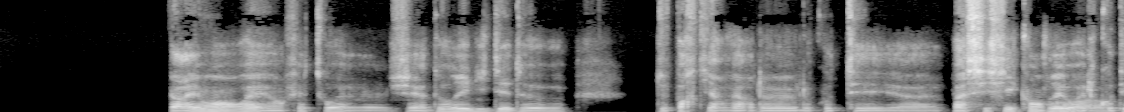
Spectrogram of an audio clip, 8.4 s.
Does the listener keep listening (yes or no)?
yes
